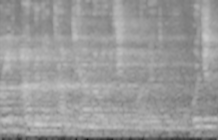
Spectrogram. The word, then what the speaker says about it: Aminata: Aminata, 4 syllables. It's really not that hard.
